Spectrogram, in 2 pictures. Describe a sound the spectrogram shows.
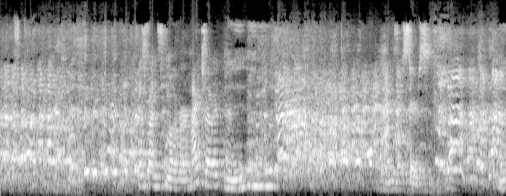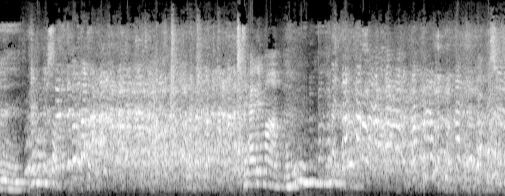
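A middle-aged woman talks with animation into a microphone over loudspeakers in an echoing room.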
